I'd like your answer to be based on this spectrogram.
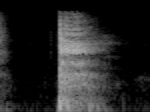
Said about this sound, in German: Hustest du so viel? Ich denk, du hast aufgehört zu rochen.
